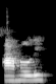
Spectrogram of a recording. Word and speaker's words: Amelie: Um, Someone sent me how to pronounce the name, and it's Amelie.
